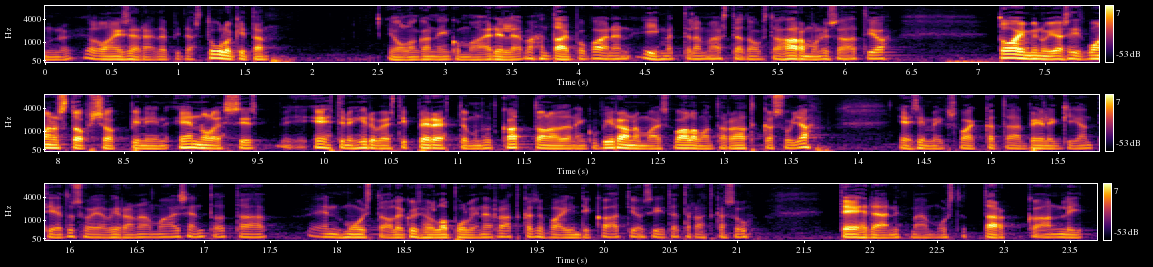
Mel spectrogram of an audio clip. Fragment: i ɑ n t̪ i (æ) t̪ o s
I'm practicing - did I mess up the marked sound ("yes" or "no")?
yes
